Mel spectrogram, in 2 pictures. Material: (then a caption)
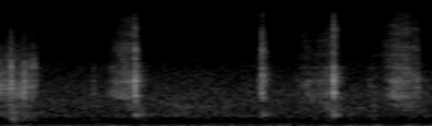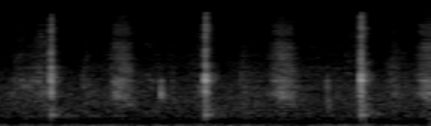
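Cardboard. Long nails scratch and rub the sides of a small, closed, hollow white-grey cardboard box, the lower part of an iPhone package, resting on a table. Soft, papery scraping swishes alternate with nine sharp, bright clicks, each dying away almost instantly. The sound is thin and dry, with no low end.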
